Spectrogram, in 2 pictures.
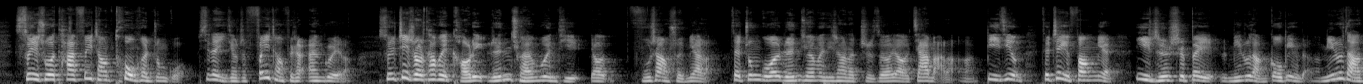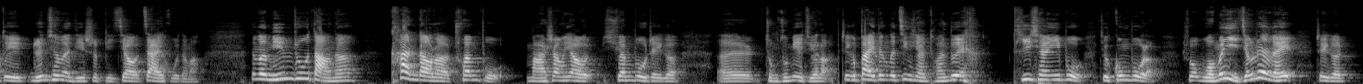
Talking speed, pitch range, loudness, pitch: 310 characters per minute, 155-210 Hz, -17 LUFS, 180 Hz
